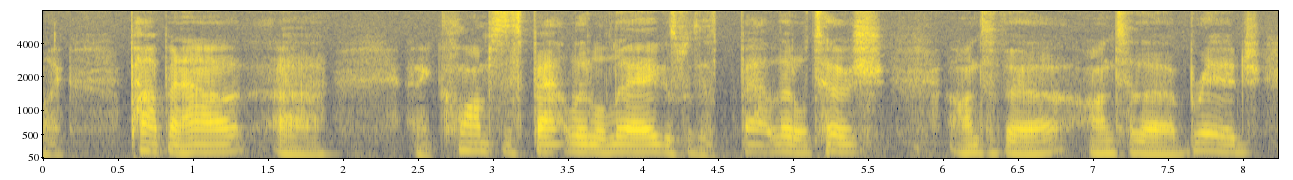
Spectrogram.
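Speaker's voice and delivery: usual speaking voice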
